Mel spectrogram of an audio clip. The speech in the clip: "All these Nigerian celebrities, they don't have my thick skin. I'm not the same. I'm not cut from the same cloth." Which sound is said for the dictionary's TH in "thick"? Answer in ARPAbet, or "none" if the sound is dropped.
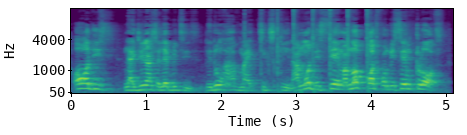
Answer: T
